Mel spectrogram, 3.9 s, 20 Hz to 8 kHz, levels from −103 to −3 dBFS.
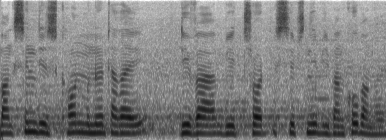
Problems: constant background noise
